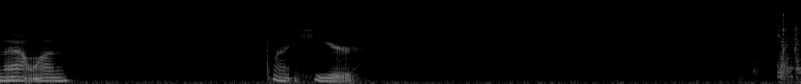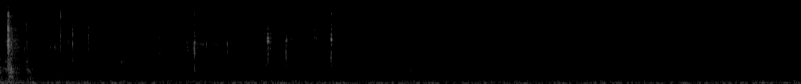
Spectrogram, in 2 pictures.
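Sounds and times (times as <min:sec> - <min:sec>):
paper rustling: 0:07.5 - 0:11.9.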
